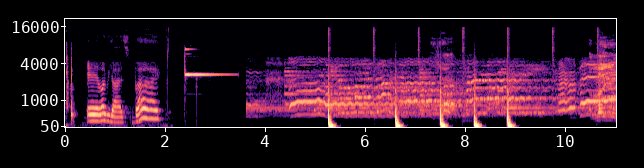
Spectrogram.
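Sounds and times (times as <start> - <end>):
bright ding: 2.4 - 3.5.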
